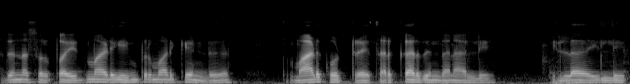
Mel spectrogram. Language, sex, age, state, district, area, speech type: Kannada, male, 30-45, Karnataka, Chitradurga, rural, spontaneous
